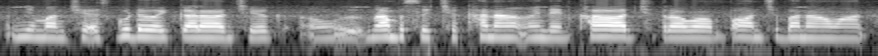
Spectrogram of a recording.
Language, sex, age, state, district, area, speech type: Kashmiri, female, 45-60, Jammu and Kashmir, Ganderbal, rural, spontaneous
